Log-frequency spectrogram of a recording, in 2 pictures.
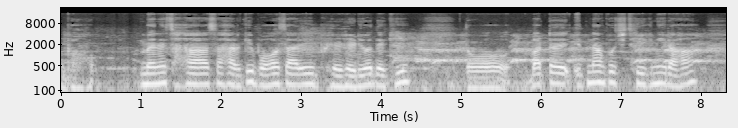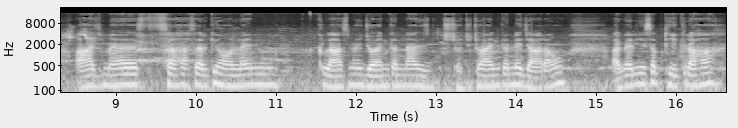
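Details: Adult male with stuttering since childhood, recorded before starting speech therapy; he speaks haltingly with frequent stops.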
